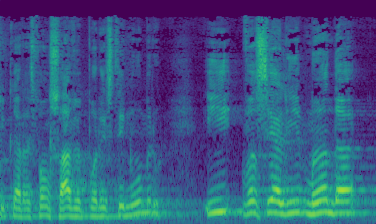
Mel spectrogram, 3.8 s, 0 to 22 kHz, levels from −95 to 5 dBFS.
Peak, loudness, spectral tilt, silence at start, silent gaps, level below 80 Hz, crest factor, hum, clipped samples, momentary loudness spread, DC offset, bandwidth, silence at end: -4 dBFS; -20 LUFS; -4.5 dB/octave; 0 s; none; -58 dBFS; 16 dB; none; under 0.1%; 9 LU; under 0.1%; 16.5 kHz; 0 s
